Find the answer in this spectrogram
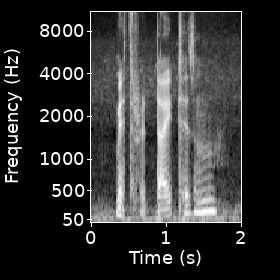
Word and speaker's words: Mithridatism: do it we might want to get um methoditism that's how you pronounce it up another tier just to increase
